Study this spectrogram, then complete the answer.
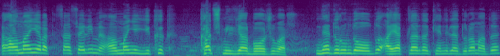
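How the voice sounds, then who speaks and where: A man's high-pitched voice at a moderate pace, with fairly even intonation, a dry sound with no echo and light background noise. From Germany (Munich), Turkish family; Germany. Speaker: returned emigrant, electrician; interviewee. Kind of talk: street interview. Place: street. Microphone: handheld.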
